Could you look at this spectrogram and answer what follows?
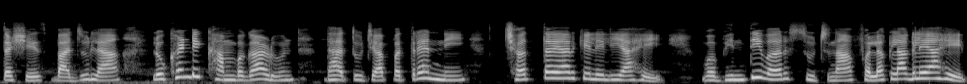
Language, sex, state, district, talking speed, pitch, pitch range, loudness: Marathi, female, Maharashtra, Gondia, 105 wpm, 215 Hz, 195-250 Hz, -18 LUFS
